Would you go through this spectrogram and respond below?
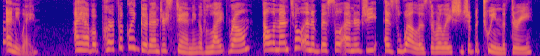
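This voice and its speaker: A woman's voice: high-pitched, expressive, quick pace, no echo. A woman voicing a proud, self-assured female scholar in a video game, speaking in a boastful, lecturing manner. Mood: defensive.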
